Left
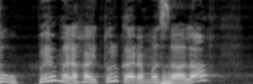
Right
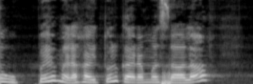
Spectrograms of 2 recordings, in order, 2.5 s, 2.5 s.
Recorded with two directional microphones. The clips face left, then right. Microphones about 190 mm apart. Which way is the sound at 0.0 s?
45° right (ahead or behind).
